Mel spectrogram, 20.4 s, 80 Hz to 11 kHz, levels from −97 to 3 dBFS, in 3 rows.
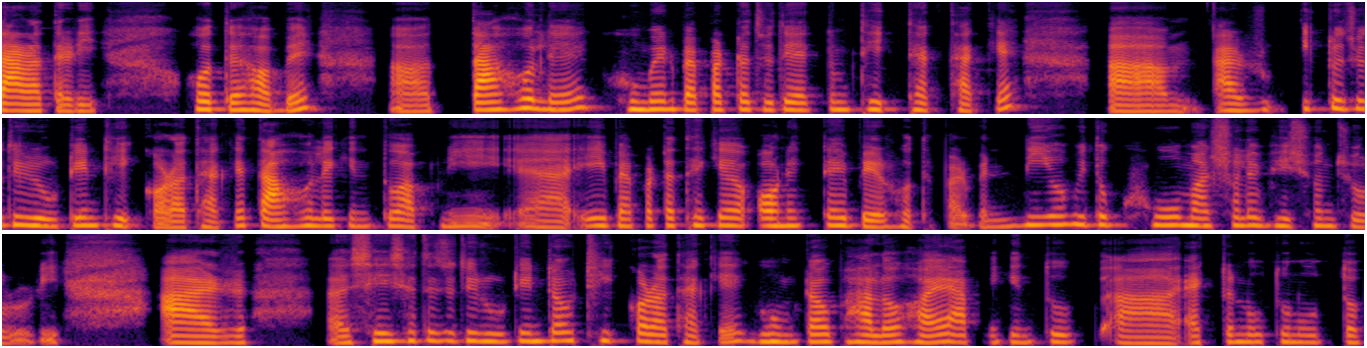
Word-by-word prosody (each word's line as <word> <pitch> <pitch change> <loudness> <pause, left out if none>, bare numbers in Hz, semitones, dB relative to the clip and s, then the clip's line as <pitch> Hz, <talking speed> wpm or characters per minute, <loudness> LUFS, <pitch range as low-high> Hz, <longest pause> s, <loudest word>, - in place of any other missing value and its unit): তাড়াতাড়ি 185 -2 +5 0.5
হতে 225 -2 +5
হবে। 190 +1 +2 0.5
আ - - 0 0.4
তাহলে 220 +1 +6 0.3
ঘুমের 230 0 +4
ব্যাপারটা 215 +1 +2
যদি 210 +1 0
একদম 215 +2 -2
ঠিকঠাক 215 -2 -1
থাকে 225 +7 -2 0.6
আম 170 0 +3 0.3
আর 195 - +3 0.3
একটু 235 +2 -1
যদি 240 0 +1
routine 220 +2 +1
ঠিক 210 -2 +1
করা 170 - +2
থাকে 170 +6 -3
তাহলে 200 +3 +4
কিন্তু 205 0 -8
আপনি 100 - -9 0.4
আ - - -2 0.3
এই 215 - +3
ব্যাপারটা 215 +1 -1
থেকে 225 0 0 0.2
অনেকটাই 220 +1 +1
বের 175 -2 +3
হতে 180 - -8
পারবেন। - - -7 0.2
নিয়মিত 245 +1 +1 0.2
ঘুম 230 -1 +1
আসলে 225 +1 -2
ভীষণ 210 +1 -2
জরুরি। 180 - -6 0.7
আর 185 -1 +5 0.6
আ - - +1
সেই 230 -1 +4
সাথে 240 0 -1
যদি 235 +1 -2
routine 225 +1 0
টাও 240 0 +2
ঠিক 245 -2 -3
করা 210 -3 +5
থাকে, 190 0 -5 0.2
ঘুমটাও 215 0 +2
ভালো 200 -1 +3
হয়। 195 +2 +4
আপনি 195 0 -15
কিন্তু 205 +2 -5 0.4
আ - - 0 0.3
একটা 205 - -7
নতুন 210 0 -4
উদ্যোগ 195 -1 -6
215 Hz, 160 wpm, -25 LUFS, 195-225 Hz, 0.7 s, তাহলে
